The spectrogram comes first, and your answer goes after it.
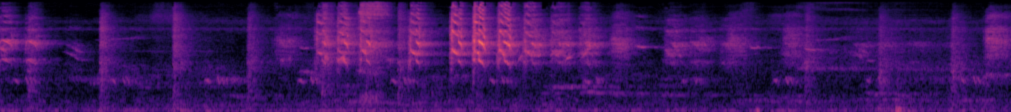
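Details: Baby squirrel being hand-fed milk from a small medicine bottle: sharp, high squeaky squawks and clicks bunch together in the middle, rapid and uneven, with fainter chirps before and after and handling noise underneath.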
